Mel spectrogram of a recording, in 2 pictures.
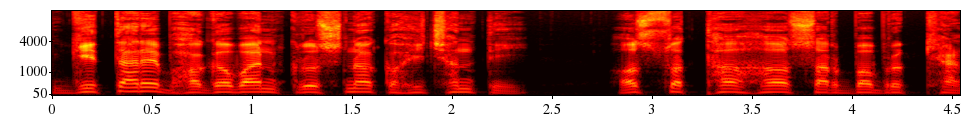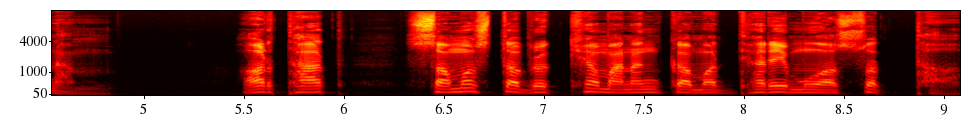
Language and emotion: Odia, neutral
